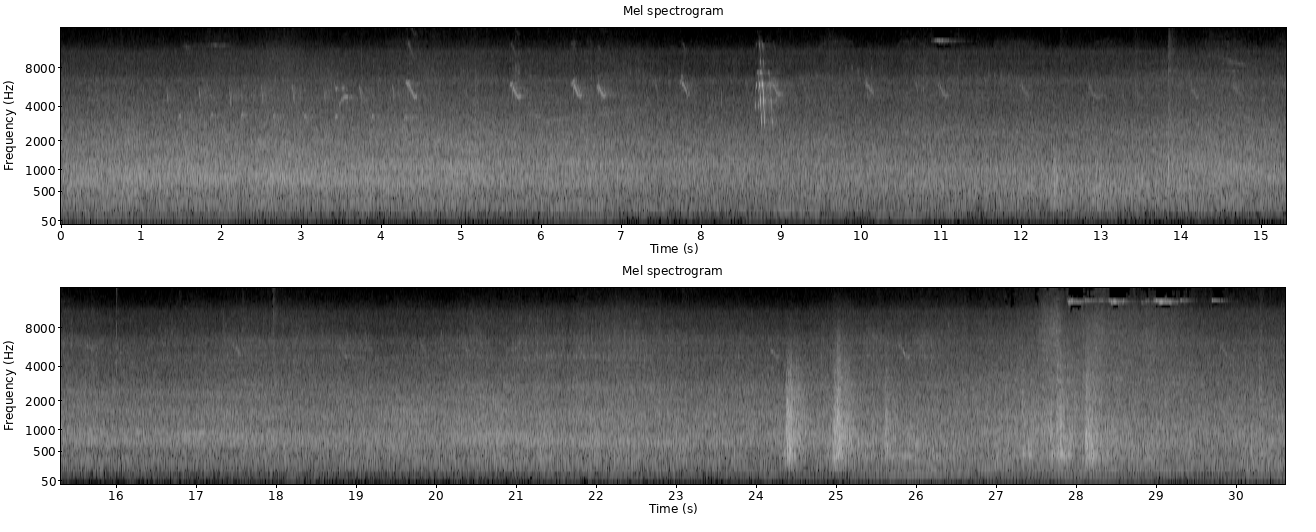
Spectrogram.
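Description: Steady outdoor background rumble with a low hum underneath, a few faint short high chirps in the first ten seconds, and a handful of sharp knocks and clatter about three-quarters of the way through.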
